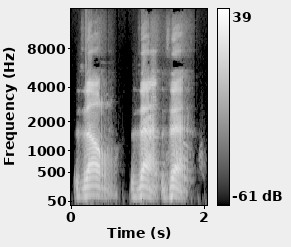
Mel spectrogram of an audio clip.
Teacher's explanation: za, ujung lidah dengan gigi seri atas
